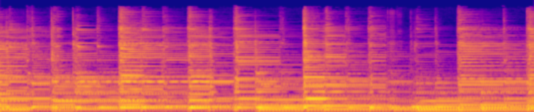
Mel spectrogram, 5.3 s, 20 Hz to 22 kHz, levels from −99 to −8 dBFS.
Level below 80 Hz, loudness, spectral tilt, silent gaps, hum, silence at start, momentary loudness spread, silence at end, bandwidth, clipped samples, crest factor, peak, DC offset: -50 dBFS; -19 LUFS; -5 dB/octave; none; none; 0 s; 6 LU; 0 s; 17.5 kHz; under 0.1%; 16 dB; -2 dBFS; under 0.1%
